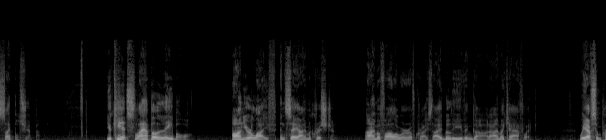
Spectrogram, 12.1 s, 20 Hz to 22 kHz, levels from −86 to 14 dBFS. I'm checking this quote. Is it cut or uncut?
cut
